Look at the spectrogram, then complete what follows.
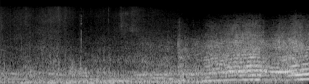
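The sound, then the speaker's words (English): Engine of a Ford rally car passing at speed close to a dry stone wall, a rough roar that swells steadily louder, with its pitch climbing toward the end. “It's a Ford.”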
